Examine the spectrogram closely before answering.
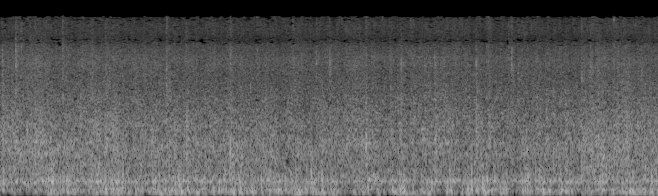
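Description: Hailstorm: hail and heavy rain pelting down in a dense, steady hiss, with scattered sharp ticks of hailstones striking.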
